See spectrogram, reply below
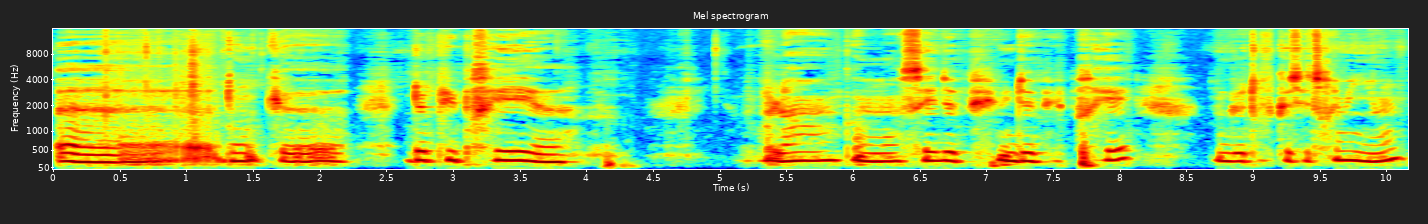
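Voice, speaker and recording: Woman, mellow soft-edged tone, slow pace, hesitant halting phrasing, casual craft vlog review. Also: fairly high pitch, little pitch movement, gravelly, slightly rough. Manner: hesitant, halting delivery with trailing, unfinished phrases. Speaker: craft video creator.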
